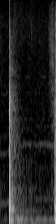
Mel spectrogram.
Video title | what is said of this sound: ON FAIT DU SABLE MAGIQUE XXL ?!! Jonathan Et Amandine | quand on tape, genre ça C'est dur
